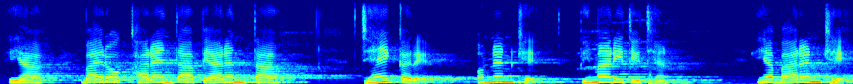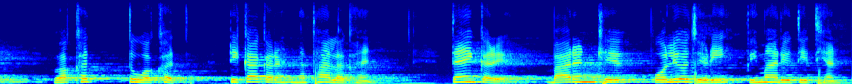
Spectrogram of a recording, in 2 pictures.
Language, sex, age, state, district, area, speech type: Sindhi, female, 18-30, Gujarat, Junagadh, urban, spontaneous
